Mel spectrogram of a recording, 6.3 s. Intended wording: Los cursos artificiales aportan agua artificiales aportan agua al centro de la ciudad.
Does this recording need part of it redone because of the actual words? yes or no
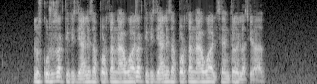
no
